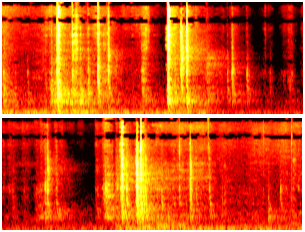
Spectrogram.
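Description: Sharp metallic clicks and knocks of a socket, extension bar and wrench working a bolt on the underside of a car: several in the first two seconds, then a quieter spell, then two more about four seconds in.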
